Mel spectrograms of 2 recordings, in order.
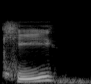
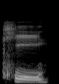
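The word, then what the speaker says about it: Caey: hate being that guy I love it it's key but it's it's not K it's pronounced key c-a-e-y yep all right and did you know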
